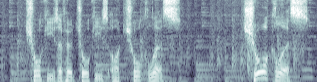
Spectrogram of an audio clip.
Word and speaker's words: Chalkles: It's pronounced Chalkles. Chalkles.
